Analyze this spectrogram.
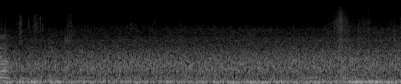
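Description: Footsteps scuff on dry pine needles.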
